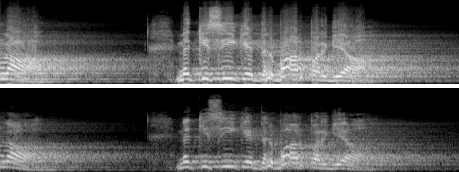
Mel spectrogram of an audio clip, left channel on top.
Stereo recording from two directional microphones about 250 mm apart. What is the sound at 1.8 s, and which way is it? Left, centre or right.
Speech, left.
